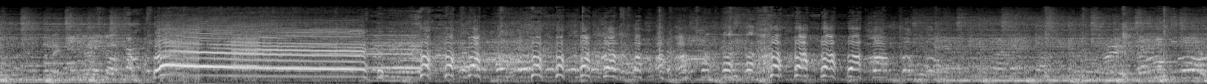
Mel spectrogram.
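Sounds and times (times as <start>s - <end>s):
person whooping: 1.6s - 6.2s.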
